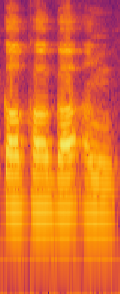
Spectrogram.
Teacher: એને કંઠ્ય કહેવાય તો એ કંઠમાંથી નીકળે છે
